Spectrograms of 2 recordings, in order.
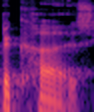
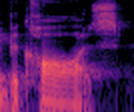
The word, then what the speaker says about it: because: We don't say because, we say because. You see the short uh, like cup and up.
